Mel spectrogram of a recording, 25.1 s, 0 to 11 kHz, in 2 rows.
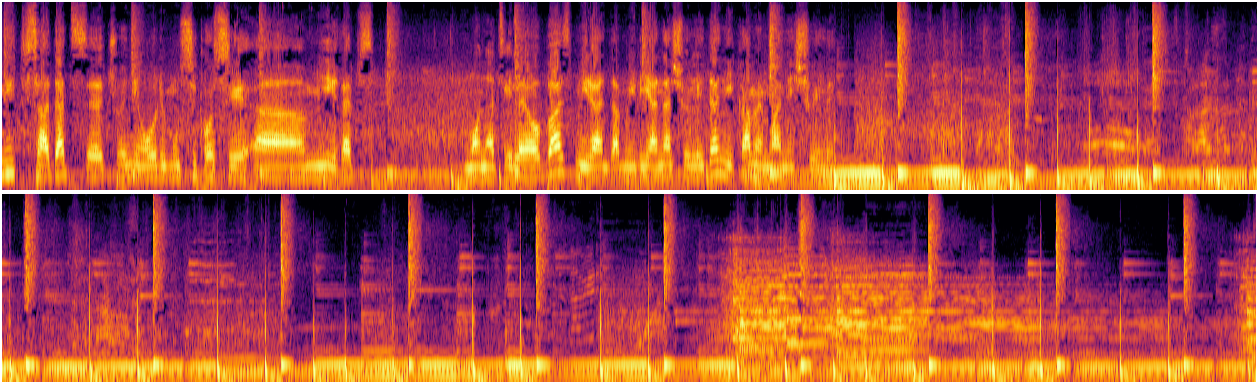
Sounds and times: Speech: 0:00.0 - 0:03.7, 0:04.6 - 0:08.4
Music: 0:00.0 - 0:25.0.

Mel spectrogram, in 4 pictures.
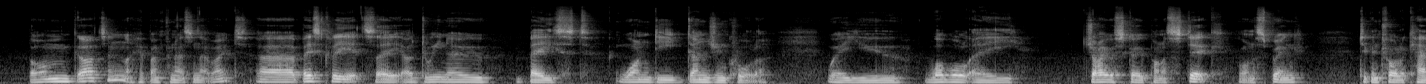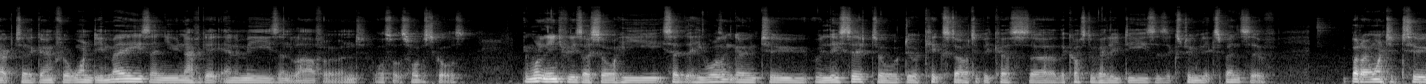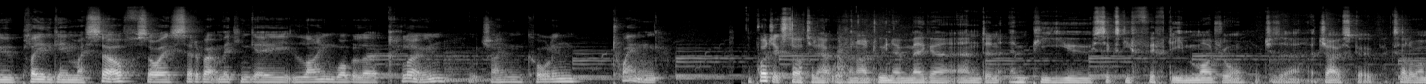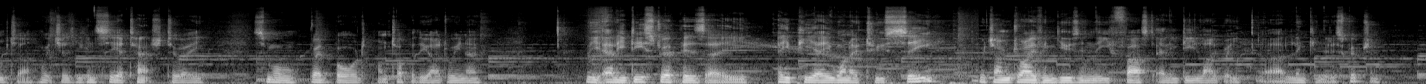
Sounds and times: Speech: 0:00.3 - 0:27.0, 0:27.7 - 0:35.2, 0:36.0 - 0:47.7, 0:48.6 - 0:56.6
Music: 0:32.0 - 0:57.0.

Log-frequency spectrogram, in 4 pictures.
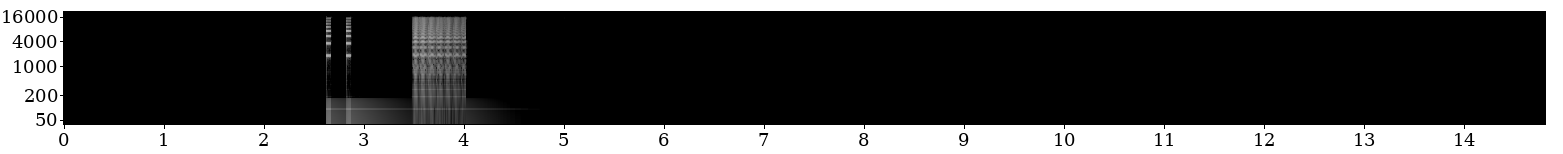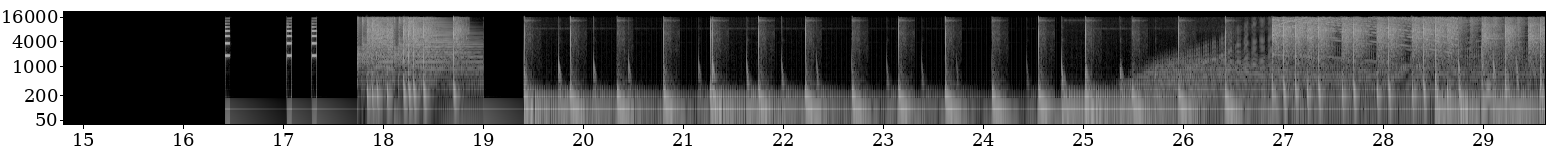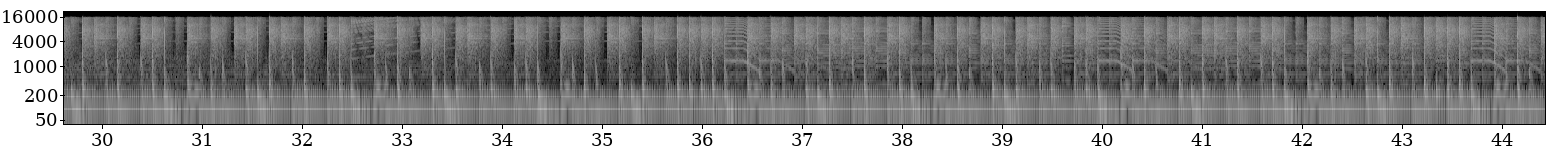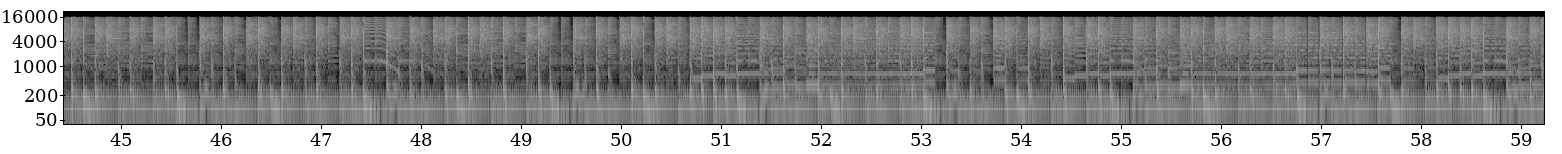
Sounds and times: Soundtrack music: 0:25.1 - 0:59.2.

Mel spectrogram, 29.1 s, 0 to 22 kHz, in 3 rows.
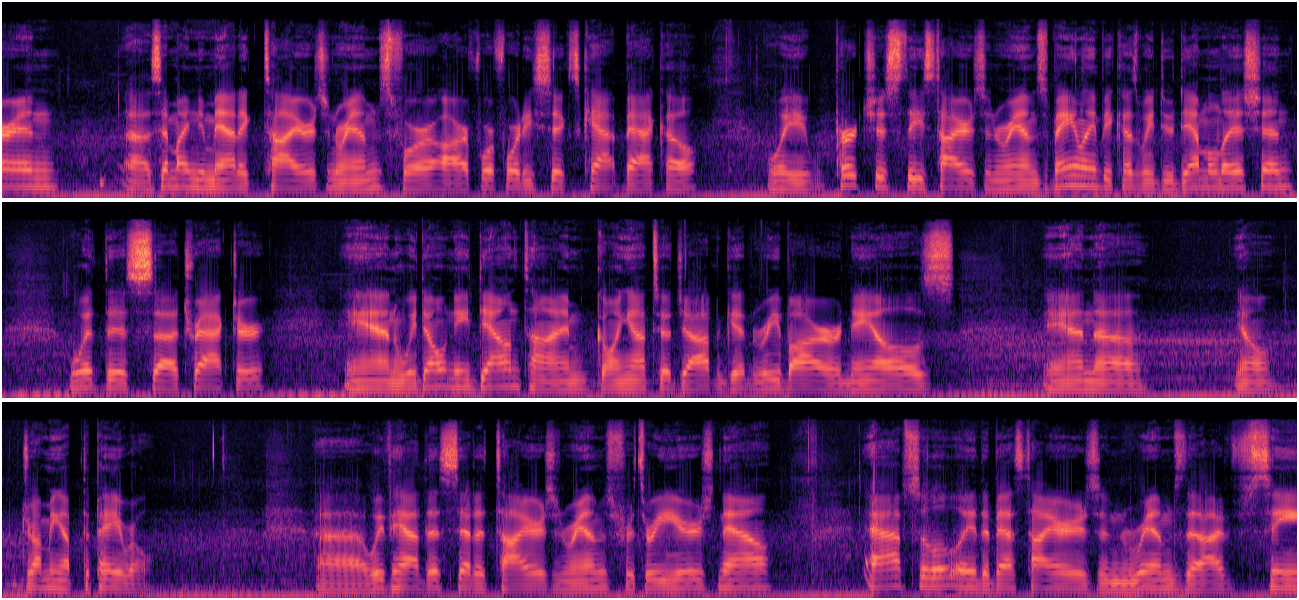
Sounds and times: Speech: 0:00.0 - 0:16.9, 0:17.5 - 0:18.4, 0:19.0 - 0:20.6, 0:21.8 - 0:25.2, 0:25.9 - 0:29.1.

